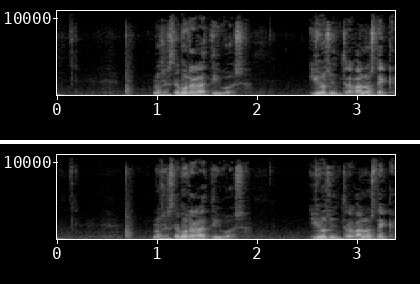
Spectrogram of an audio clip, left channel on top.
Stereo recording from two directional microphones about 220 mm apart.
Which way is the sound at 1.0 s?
25° left (ahead or behind).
